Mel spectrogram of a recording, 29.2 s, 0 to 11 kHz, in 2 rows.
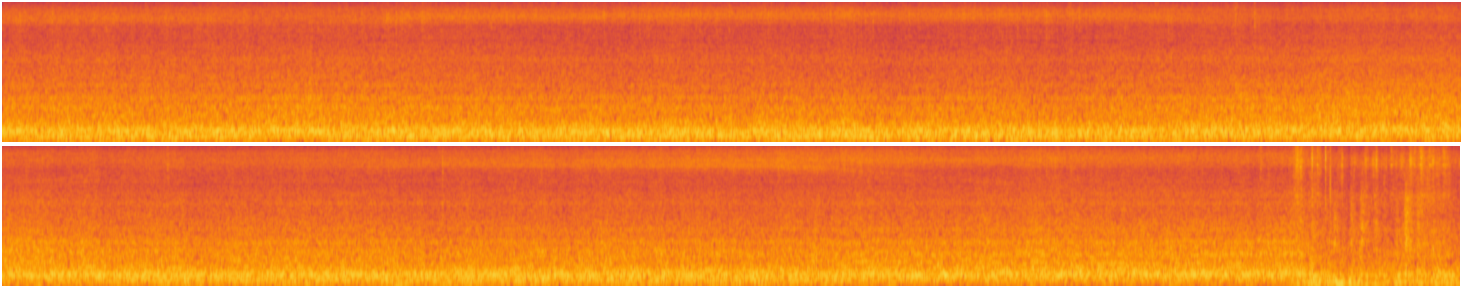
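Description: Boeing 737-800 cabin noise on final approach: a loud, steady rush of airflow and CFM56-7B engine noise heard at a window seat over the wing. About a second and a half before the end come a few knocks and a deeper rumble as the aircraft is on the runway and the ground spoilers stand up.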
